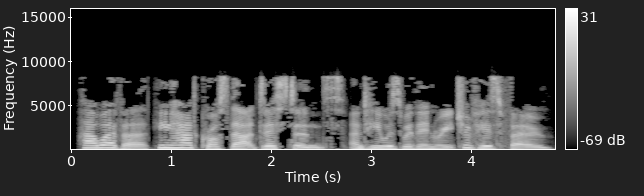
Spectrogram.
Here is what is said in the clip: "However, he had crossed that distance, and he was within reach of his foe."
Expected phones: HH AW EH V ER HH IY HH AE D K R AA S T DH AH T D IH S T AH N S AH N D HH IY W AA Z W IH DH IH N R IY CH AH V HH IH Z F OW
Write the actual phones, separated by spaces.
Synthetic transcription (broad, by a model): HH AW EH V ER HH IY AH D K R AA S DH AH T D IH S T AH N S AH N IY W AA Z W IH DH IH N R IY CH AH V IH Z F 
